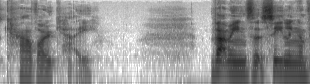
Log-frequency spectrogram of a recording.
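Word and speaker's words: CAVOK: if you ever see the letters c8v okay and that's usually pronounced as CAV okay that means that ceiling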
